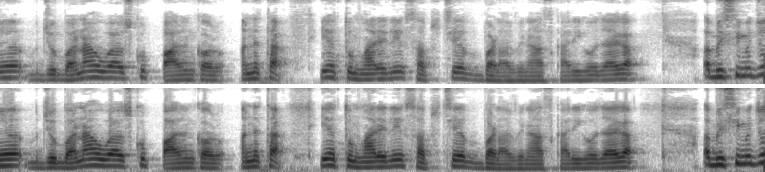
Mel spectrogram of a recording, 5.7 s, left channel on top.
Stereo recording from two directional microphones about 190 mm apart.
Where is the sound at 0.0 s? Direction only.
35° right (ahead or behind).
